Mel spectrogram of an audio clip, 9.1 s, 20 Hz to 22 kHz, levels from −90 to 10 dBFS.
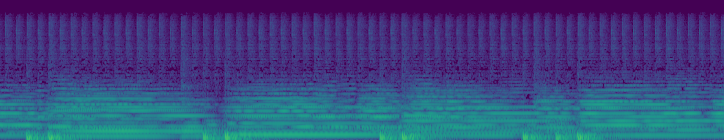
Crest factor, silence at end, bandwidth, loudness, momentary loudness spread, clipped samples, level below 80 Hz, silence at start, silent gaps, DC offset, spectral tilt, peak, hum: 16 dB; 0 s; 16 kHz; -31 LUFS; 4 LU; under 0.1%; -36 dBFS; 0 s; none; under 0.1%; -7.5 dB/octave; -14 dBFS; none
